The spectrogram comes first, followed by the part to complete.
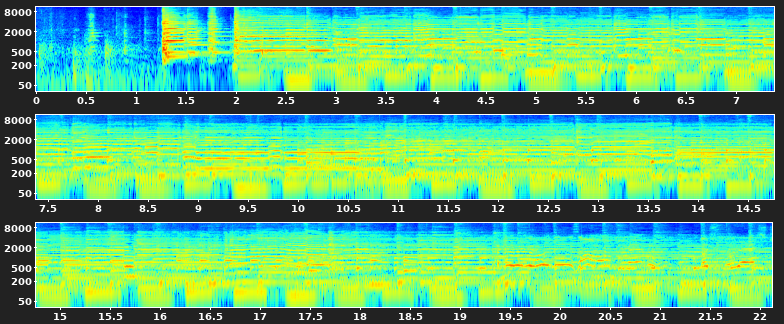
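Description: Bluegrass band playing an instrumental intro on banjo, fiddle, acoustic guitar and a small acoustic bass, with a steady pulsing bass line under the banjo and fiddle. The music starts with a sharp first strike about a second in.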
